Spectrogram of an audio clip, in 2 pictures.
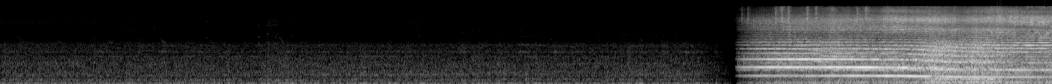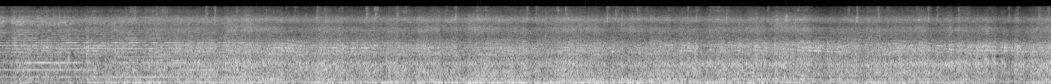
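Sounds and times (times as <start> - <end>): locomotive horn: 7.4 - 13.6
train coaches rushing and clattering: 9.0 - 21.0.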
